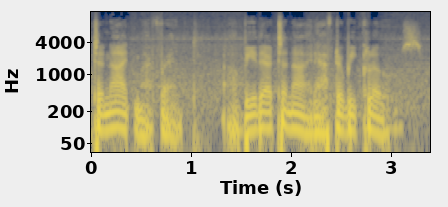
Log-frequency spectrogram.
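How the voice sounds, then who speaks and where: A man's voice: low-pitched, fairly even intonation, normal speed, a little mellow, slight background noise, natural voice. A man playing a menacing carnival showman who drops bits of French in a horror radio drama. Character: sinister male carnival showman.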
